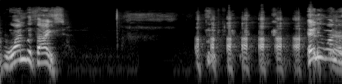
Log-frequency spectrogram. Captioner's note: laughter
